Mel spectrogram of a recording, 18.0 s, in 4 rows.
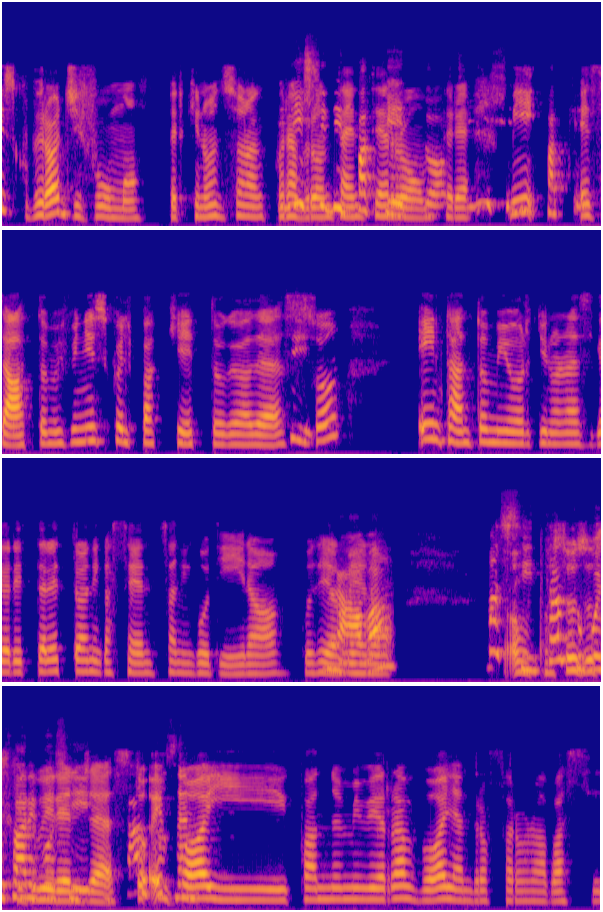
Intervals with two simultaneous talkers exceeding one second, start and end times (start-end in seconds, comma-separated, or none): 2.0-4.7, 12.7-15.0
